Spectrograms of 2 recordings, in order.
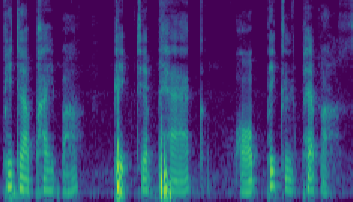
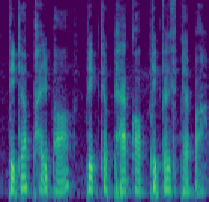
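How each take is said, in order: First: The phrase is read slowly and carefully. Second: The phrase is read quickly and fluently. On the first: "আমি প্রথমে slowly পড়ব" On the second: "এখন firstly আমি পড়ব"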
